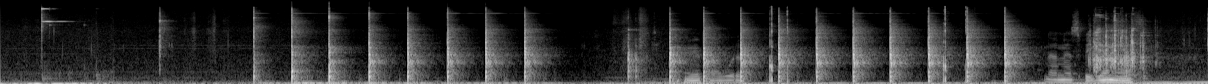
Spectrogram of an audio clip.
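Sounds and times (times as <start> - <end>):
hammer striking metal: 0.4 - 0.8, 2.5 - 5.6, 6.3 - 10.4.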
